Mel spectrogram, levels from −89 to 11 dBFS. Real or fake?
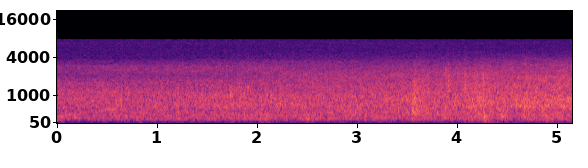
fake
